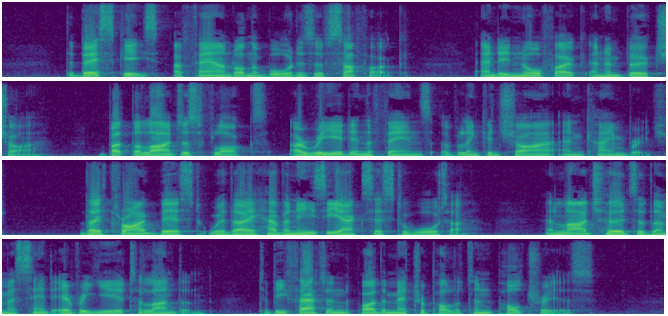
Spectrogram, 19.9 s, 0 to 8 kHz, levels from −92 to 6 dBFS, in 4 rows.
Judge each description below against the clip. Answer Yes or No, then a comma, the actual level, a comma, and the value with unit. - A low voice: Yes, very low, 90 Hz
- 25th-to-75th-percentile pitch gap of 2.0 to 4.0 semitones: No, average, 4.4 semitones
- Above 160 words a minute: Yes, average, 170 wpm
